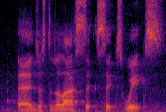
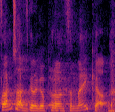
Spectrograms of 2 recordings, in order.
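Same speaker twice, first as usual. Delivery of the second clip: impression while laughing; 7 semitones higher, 6 dB louder than usual. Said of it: "I'm gonna do an impression".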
